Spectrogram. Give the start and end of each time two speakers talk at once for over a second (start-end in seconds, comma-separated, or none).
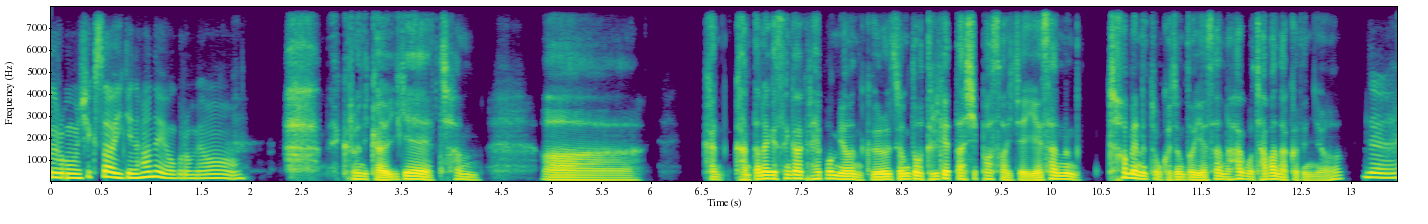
none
